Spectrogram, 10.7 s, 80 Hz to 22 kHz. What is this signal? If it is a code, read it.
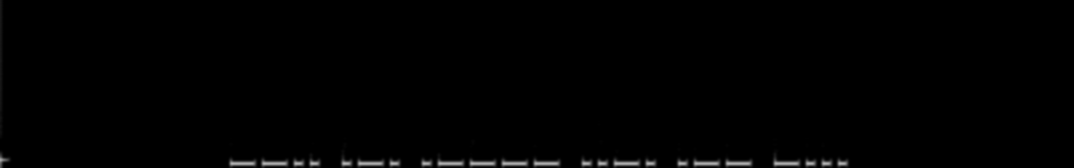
Morse code, heard as a keyed tone, about 15 wpm, 700 Hz. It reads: ZR1FWB
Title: DXCC-100 Call Signs - 6 Characters - 15wpm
